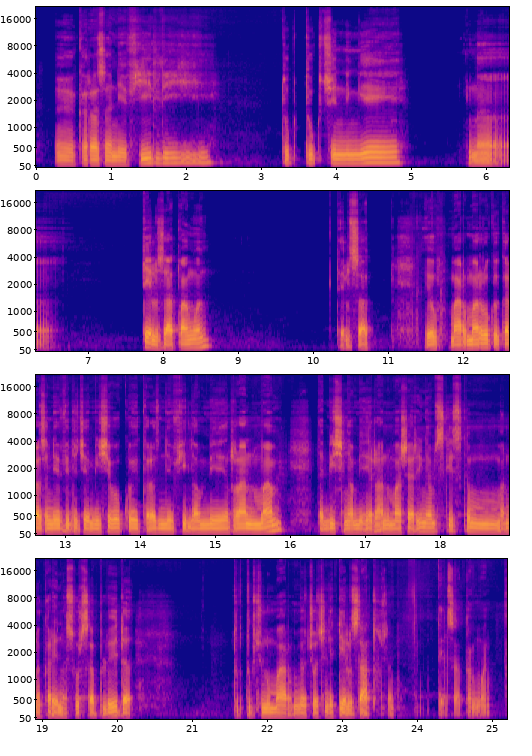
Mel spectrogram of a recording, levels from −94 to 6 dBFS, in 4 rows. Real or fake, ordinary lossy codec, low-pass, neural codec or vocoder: real; none; none; none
